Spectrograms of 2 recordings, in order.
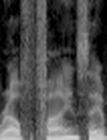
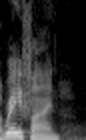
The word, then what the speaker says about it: Ralph Fiennes: It's spelled Ralph, but pronounced Ray?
